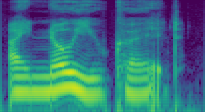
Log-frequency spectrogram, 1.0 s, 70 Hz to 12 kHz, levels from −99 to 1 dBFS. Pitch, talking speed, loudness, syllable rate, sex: 180 Hz, 235 wpm, -16 LUFS, 4.8 syllables/s, female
